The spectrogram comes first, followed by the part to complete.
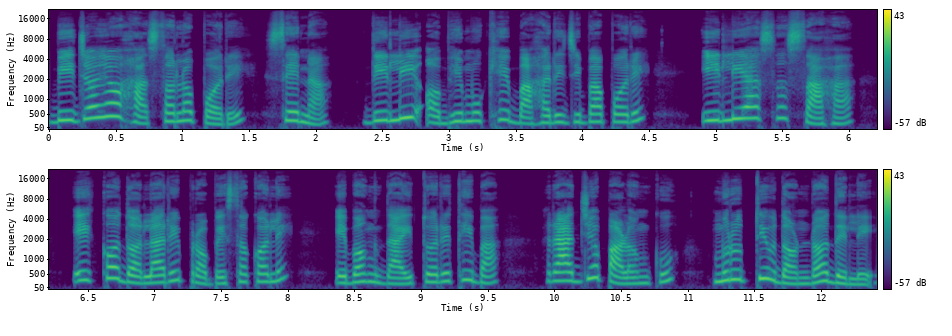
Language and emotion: Odia, neutral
